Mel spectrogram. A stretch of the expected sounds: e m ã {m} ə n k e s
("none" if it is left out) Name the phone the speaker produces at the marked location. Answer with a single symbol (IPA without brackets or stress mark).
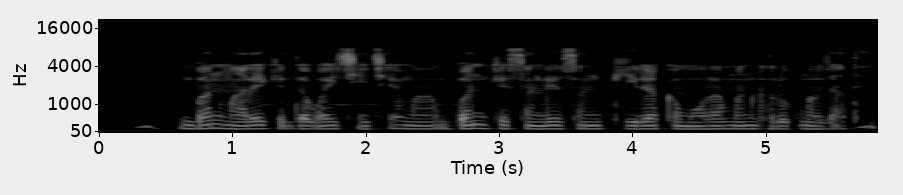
b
